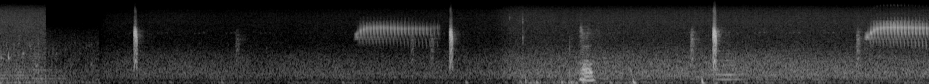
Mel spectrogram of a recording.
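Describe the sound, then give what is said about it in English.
Blackbirds calling: a few brief, high chirping bursts and sharp ticks, scattered across a faint, hissy background. “There's blackbirds.”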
